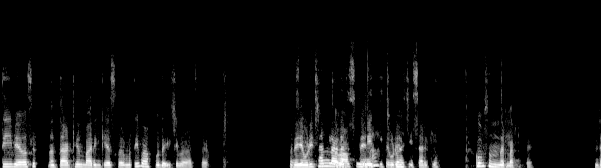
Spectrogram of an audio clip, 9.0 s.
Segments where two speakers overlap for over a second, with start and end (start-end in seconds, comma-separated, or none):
4.4-6.0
